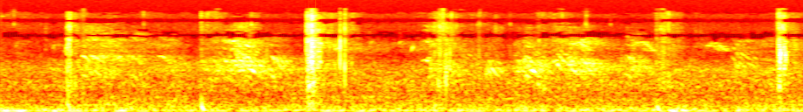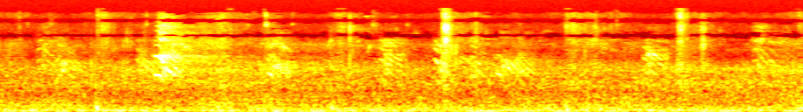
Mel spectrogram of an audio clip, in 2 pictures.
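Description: Birds calling overhead in short, sharp calls at irregular intervals, over a steady low rumble.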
